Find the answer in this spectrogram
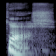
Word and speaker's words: cache: স্কুলের মধ্যে CH উচ্চারণ হয়েছে ক এর ন্যায়, কোচ এর ক্ষেত্রে CH উচ্চারণ হয়েছে চ, ক্যাশ এর ক্ষেত্রে CH উচ্চারণ হয়েছে শ এর ন্যায়।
